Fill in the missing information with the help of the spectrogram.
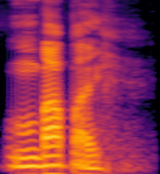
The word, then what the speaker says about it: Mbappe: Mbappe.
